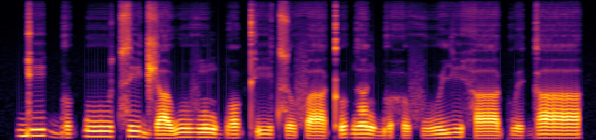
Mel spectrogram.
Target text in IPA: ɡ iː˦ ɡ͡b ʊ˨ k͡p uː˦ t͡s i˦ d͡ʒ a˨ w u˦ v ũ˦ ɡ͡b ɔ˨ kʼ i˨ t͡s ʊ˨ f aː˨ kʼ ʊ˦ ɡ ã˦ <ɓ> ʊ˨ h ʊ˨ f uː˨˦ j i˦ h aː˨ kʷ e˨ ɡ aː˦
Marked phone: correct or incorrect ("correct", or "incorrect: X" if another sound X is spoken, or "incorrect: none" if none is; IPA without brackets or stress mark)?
incorrect: ɡ͡b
